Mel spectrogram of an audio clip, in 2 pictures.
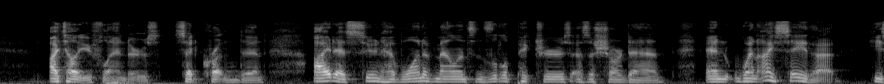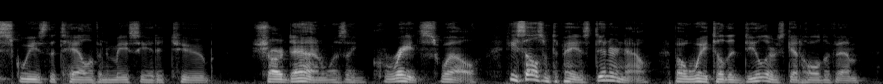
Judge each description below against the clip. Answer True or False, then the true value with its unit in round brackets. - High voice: False (120 Hz)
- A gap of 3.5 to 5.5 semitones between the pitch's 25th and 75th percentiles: True (4.5 semitones)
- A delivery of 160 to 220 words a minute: True (185 wpm)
